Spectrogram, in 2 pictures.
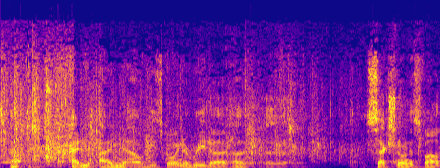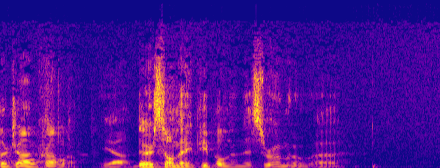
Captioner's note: applause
